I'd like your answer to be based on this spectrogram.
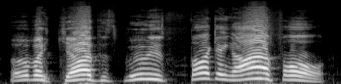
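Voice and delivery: loud, high-pitched rant; fed-up yell; exasperated outburst. Real, not acted. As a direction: explode in exasperation at how bad it is. Exasperated rant about the movie.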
